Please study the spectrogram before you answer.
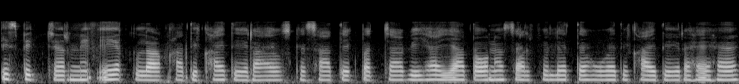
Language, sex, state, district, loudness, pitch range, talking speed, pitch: Hindi, female, Uttar Pradesh, Jyotiba Phule Nagar, -17 LUFS, 205-215 Hz, 195 wpm, 210 Hz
